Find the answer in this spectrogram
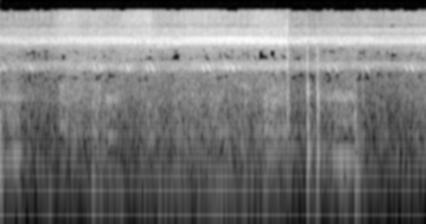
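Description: Insects chirping in a steady, high, continuous night chorus, with a couple of sharp clicks about three seconds in.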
